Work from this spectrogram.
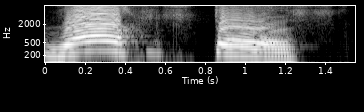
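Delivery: talking through marshmallows. Playing a game, a player tries to say the word with a mouth full of marshmallows. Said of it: "You do have marshmallows in your mouth".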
